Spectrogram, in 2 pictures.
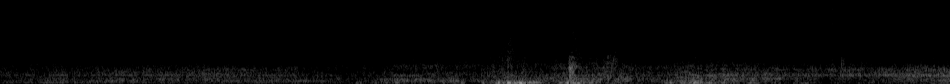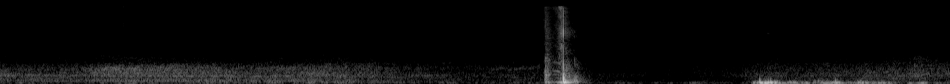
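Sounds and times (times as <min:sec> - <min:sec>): arrow striking straw target: 0:14.9 - 0:15.5.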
